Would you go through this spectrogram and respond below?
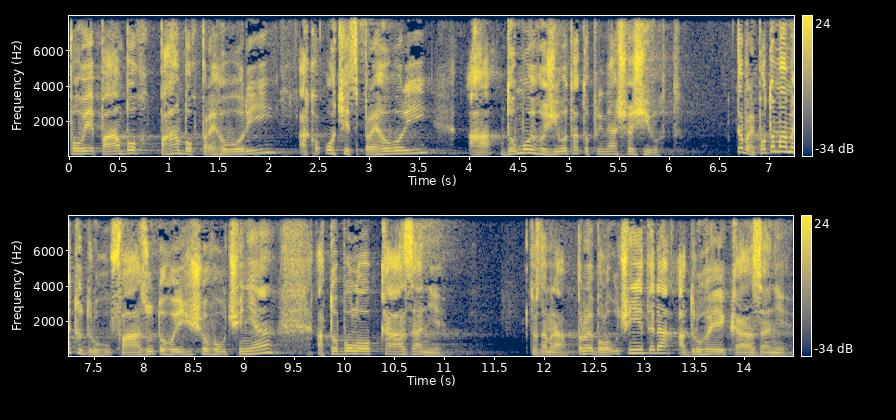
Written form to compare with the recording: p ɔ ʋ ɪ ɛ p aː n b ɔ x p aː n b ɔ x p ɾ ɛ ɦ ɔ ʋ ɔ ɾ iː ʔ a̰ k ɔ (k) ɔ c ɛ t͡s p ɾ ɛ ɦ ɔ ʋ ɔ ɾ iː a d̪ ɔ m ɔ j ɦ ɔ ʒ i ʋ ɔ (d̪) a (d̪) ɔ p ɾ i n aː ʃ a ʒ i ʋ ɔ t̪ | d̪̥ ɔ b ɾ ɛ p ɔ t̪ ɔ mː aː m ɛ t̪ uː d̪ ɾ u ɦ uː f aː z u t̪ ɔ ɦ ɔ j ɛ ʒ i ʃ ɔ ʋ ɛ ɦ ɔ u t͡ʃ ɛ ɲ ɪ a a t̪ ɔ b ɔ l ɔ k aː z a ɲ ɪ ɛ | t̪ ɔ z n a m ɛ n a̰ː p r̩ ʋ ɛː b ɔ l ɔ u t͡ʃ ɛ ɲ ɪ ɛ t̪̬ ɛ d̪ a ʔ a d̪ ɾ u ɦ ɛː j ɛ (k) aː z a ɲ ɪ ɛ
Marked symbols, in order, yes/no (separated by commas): no, no, no, yes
